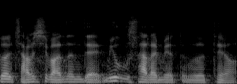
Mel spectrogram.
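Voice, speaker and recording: A man at medium pitch and moderate pace, with vocal fry. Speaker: pastor. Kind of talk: sermon. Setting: church.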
